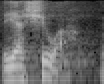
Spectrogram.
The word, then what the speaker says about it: Yeshua: Pronounced in that language, Yeshua in the Hebrew.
